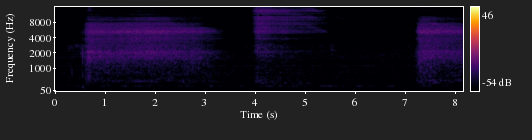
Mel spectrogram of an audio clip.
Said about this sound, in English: We're gonna start by observing the flow of air in each of our nostrils. So you can start by blocking your right nostril and breathing in through your left. Let's do three breaths.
